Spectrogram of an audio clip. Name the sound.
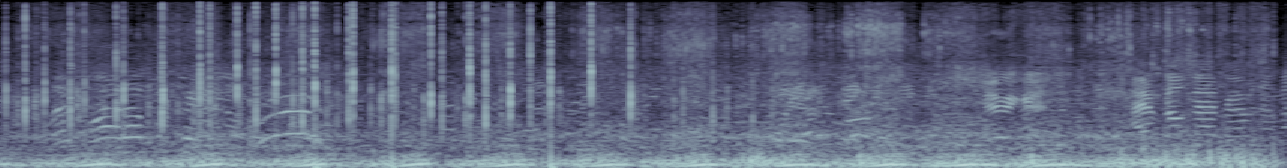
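race car engine revving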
